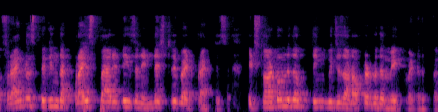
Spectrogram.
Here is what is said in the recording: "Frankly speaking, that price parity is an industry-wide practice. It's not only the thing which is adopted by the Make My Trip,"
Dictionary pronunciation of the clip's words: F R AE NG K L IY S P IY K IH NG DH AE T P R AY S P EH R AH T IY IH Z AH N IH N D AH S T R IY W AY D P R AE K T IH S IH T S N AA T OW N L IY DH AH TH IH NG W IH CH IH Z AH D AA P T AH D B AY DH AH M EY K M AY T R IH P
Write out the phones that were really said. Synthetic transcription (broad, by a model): F R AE NG K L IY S P IY K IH NG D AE T P R AY S P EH R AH T IY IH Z AH N IH N D AH S T R IY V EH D P R AE K T IH S IH T S N AA T OW N L IY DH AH T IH NG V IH CH IH Z AH D AA P T AH D B AY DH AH M EY K M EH T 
